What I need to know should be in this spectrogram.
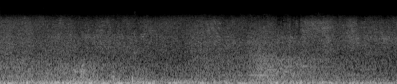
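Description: Electricity crackles and sparks.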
